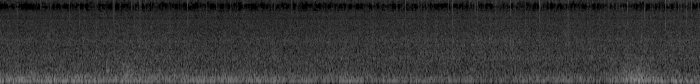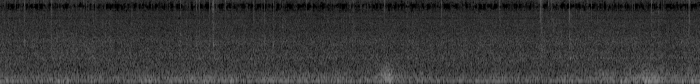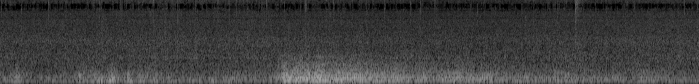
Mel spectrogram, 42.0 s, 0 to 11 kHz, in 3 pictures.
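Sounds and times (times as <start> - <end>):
thunder rumbling: 17.0 - 22.6, 26.1 - 41.8.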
